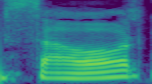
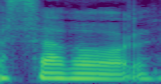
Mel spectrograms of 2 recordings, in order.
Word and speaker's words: saor: Allora c'ho le sarde in Savor, ci sono o in Saor, come dicono nel Veneto. Il mio papà, che dall'Istria, diceva Savor, dice, si deve pronunciare la V.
